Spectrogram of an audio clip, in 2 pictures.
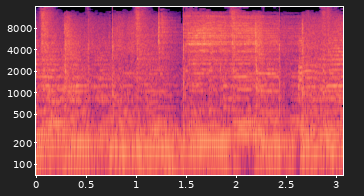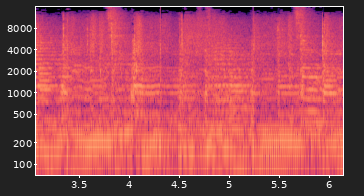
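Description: Blues band playing an instrumental passage with no singing: guitar over a drum kit keeping a steady beat, with bass notes underneath.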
